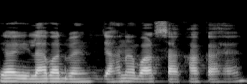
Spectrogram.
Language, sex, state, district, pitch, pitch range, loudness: Hindi, male, Bihar, Jahanabad, 130 Hz, 125-140 Hz, -18 LUFS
